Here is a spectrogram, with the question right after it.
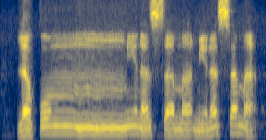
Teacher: Karena alif lam ketemu huruf syamsiah yaitu sin. Cara bacanya langsung masuk ke sin ya. Alif lamnya tidak terbaca. Dan cirinya setelah alif lam ada huruf yang bertasyid yaitu di sin. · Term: alif lam asyamsiyah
